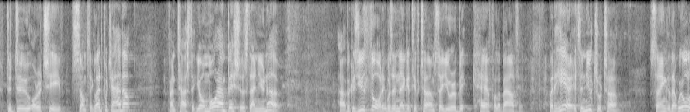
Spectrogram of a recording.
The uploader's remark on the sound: Recorded on 01/11/15 at our Moseley gatherings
